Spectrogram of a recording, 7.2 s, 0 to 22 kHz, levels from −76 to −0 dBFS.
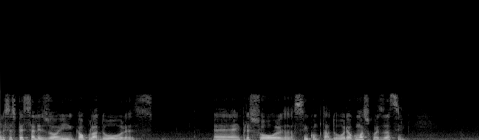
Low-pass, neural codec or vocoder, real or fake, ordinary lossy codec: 7.2 kHz; none; real; none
